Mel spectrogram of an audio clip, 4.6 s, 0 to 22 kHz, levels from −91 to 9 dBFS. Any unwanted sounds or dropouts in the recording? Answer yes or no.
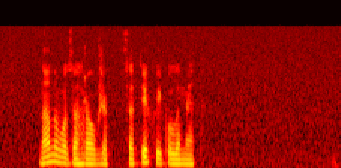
no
